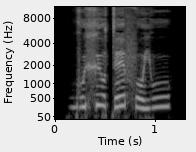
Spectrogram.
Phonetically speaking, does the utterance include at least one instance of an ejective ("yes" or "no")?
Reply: no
